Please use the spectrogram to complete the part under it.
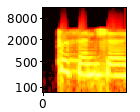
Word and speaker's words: Placentia: Is it Placentia? – Placentia, yeah.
